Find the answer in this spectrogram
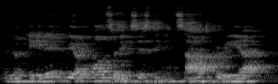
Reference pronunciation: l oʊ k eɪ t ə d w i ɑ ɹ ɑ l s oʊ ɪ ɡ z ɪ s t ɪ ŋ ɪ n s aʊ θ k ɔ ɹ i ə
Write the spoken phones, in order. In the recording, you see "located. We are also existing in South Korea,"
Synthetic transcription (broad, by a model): l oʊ k eɪ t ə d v i ɑ ɹ ɑ l s oʊ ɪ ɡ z ɪ s t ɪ ŋ ɪ n s aʊ t k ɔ ɹ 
